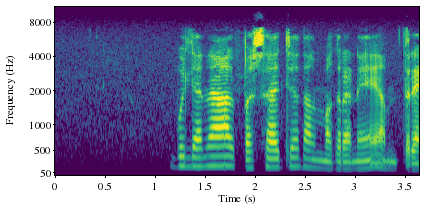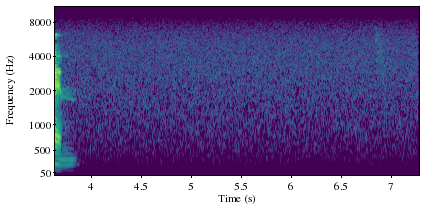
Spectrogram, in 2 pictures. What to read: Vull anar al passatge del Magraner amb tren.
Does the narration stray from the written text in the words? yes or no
no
